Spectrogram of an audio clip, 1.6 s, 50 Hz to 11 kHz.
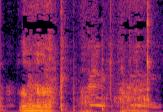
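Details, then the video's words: Siberian Husky being dramatic: a short, throaty, growling grumble that breaks into two or three rough bursts over under two seconds, over a steady low background hum. "huskies being dramatic for 12 minutes"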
